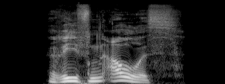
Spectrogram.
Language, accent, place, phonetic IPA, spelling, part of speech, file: German, Germany, Berlin, [ˌʁiːfn̩ ˈaʊ̯s], riefen aus, verb, De-riefen aus.ogg
- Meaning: inflection of ausrufen: 1. first/third-person plural preterite 2. first/third-person plural subjunctive II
